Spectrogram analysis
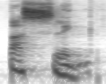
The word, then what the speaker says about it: bustling: a bustling City bustling there's a t but you don't pronounce the T busling this means to be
